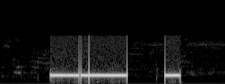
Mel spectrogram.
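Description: A telephone busy signal: a steady mid-pitched tone sounds in a long loud burst and then a shorter one, with silence between.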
